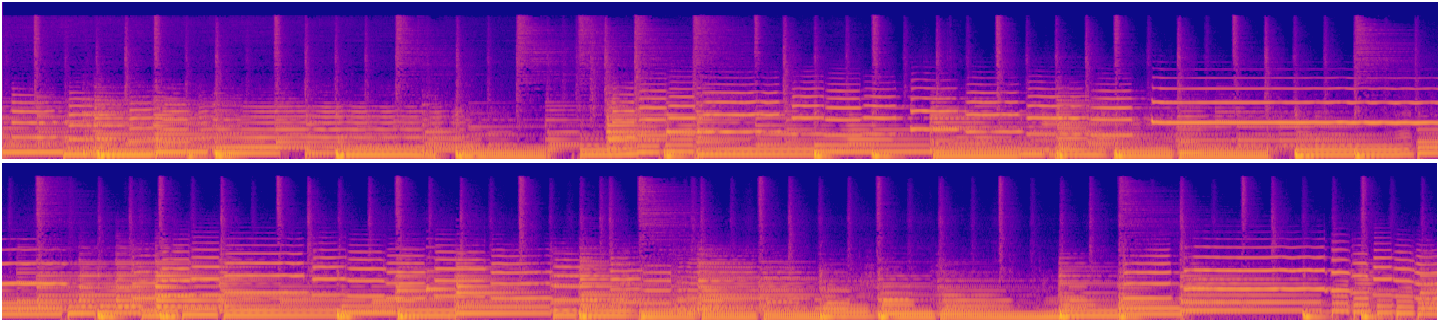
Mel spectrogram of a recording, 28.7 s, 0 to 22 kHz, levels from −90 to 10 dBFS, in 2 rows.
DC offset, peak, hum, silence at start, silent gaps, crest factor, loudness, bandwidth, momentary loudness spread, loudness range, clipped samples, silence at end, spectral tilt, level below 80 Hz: under 0.1%; 0 dBFS; none; 0 s; none; 16 dB; -18 LUFS; 16 kHz; 5 LU; 3 LU; under 0.1%; 0 s; -7.5 dB/octave; -22 dBFS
